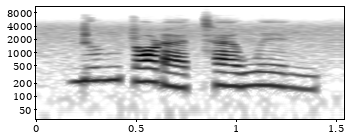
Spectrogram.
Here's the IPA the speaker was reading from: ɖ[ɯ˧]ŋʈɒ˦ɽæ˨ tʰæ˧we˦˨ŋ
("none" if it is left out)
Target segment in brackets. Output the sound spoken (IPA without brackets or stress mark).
ɯ˦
